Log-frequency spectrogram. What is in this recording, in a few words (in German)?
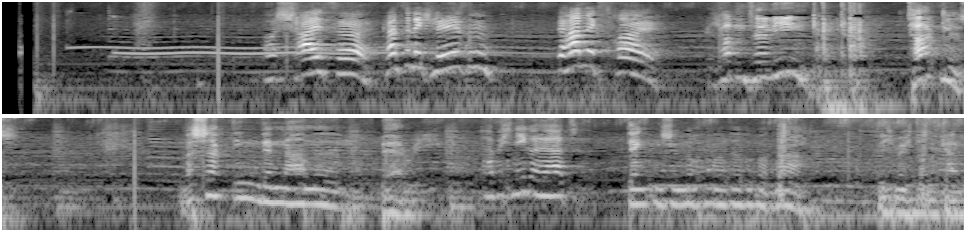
Livehoerspiel; Pre Fiction; Grace und der Tod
